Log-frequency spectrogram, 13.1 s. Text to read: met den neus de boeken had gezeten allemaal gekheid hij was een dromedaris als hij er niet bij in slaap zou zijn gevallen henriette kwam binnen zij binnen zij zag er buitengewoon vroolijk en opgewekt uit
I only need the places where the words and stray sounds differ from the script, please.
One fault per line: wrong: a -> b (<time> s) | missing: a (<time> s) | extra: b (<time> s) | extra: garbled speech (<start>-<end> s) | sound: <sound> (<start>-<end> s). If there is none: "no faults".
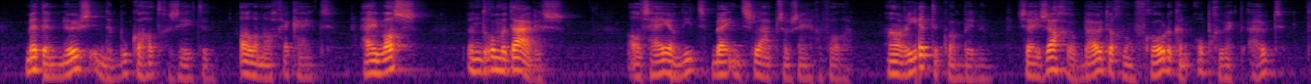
extra: in (0.9 s)
sound: dropout (9.2-9.2 s)
missing: binnen zij (10.4 s)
